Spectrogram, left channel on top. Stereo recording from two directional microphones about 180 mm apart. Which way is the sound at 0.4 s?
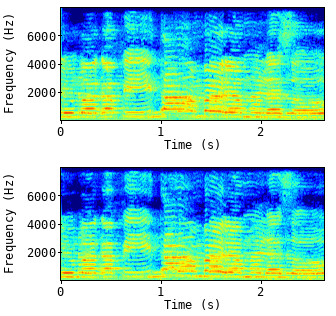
45° right (ahead or behind).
